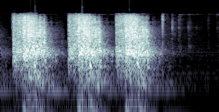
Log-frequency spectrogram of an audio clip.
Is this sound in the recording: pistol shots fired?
yes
